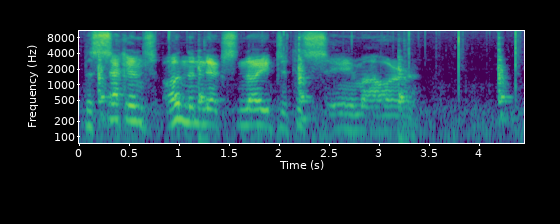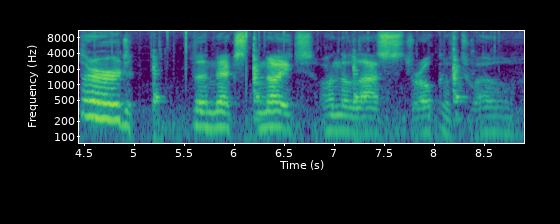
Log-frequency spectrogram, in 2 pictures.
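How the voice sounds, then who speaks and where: A man playing the anguished ghost of a dead business partner in a theatrical audio drama, with wailing, drawn-out delivery. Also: fairly high pitch, animated, noisy background. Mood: grave warning.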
